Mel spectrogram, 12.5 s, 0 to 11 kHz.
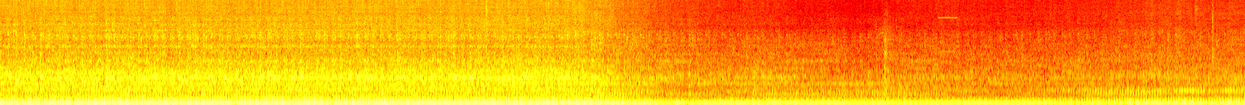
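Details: Porsche 997 Turbo Mk1, oil warm, idling: steady quick light tick about four per second over a deep hum, heard only warm; cause unclear. Engine ticking at idle.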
